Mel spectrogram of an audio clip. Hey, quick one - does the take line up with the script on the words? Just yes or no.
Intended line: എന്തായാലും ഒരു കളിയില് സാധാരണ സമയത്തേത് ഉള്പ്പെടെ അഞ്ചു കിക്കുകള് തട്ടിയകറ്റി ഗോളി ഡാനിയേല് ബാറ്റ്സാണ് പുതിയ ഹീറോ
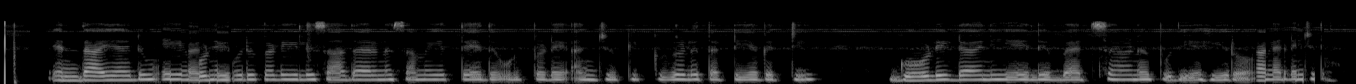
no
